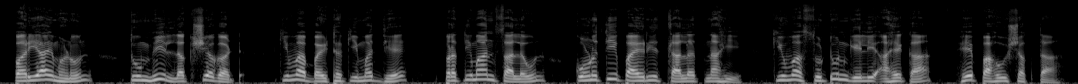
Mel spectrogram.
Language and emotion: Marathi, neutral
